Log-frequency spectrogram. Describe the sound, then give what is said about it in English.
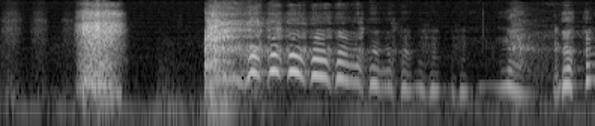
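A loud, sharp nasal sniff, then a second forceful burst that breaks into a quick run of rhythmic, high, descending giggles trailing off, with no words spoken. “That was a loud sniff.”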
